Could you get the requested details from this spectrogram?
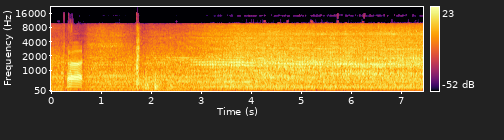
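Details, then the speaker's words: Ford truck with 7.5 liter 460 V8, 137,871 on the clock, open element air cleaner, MSD coil: fires right up after a short crank and settles into a smooth, steady idle, no shaking, rattling, knocking or smoke; healthy. "Running nice and smooth, not shaking or rattling. I mean, these 460s, if they start running rough, you'll know it because they'll be shaking around."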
